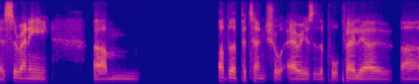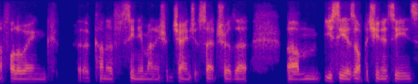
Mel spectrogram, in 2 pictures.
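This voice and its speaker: A man calling in as a financial analyst, asking questions on an earnings call in halting phrases. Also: sits low, dry recording. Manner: halting, trails between phrases. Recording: dull, band-limited phone conference audio.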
